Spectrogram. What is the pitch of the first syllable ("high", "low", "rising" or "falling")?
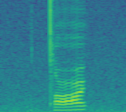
rising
